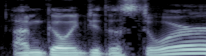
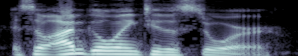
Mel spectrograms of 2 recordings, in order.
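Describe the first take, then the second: First: The voice lilts upward at the end. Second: The voice falls flatly at the end.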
